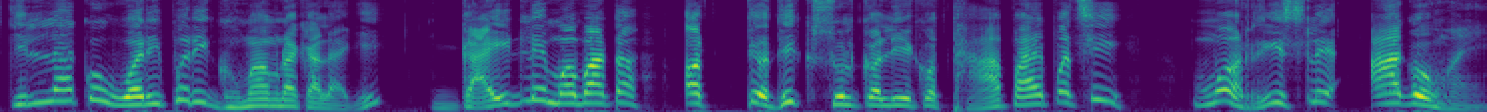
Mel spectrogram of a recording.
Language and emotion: Nepali, angry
